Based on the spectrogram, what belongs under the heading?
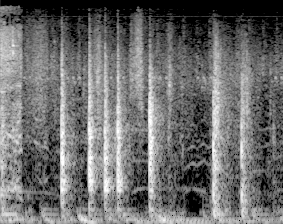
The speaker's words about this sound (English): knocks on the door.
